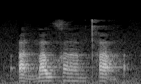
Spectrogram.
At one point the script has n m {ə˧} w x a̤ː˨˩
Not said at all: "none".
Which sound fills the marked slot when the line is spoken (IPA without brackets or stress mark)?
a˧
